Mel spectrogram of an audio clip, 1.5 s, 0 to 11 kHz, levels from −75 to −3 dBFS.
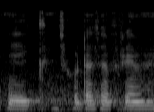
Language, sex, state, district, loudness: Hindi, male, Goa, North and South Goa, -43 LUFS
